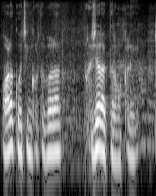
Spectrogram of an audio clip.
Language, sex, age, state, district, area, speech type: Kannada, male, 45-60, Karnataka, Bellary, rural, spontaneous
